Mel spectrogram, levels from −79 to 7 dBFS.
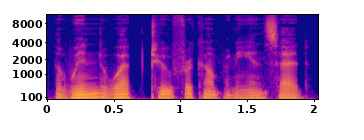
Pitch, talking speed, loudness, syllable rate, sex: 90 Hz, 235 wpm, -20 LUFS, 5.3 syllables/s, male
